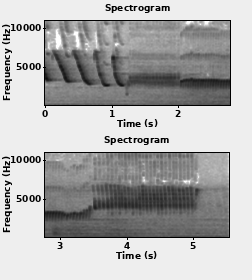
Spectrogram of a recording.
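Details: Spanish Timbrado canary training song: a few loud downward-sweeping notes, then a smooth sustained buzzy trill, then a higher fast pulsed rattle before fading out.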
